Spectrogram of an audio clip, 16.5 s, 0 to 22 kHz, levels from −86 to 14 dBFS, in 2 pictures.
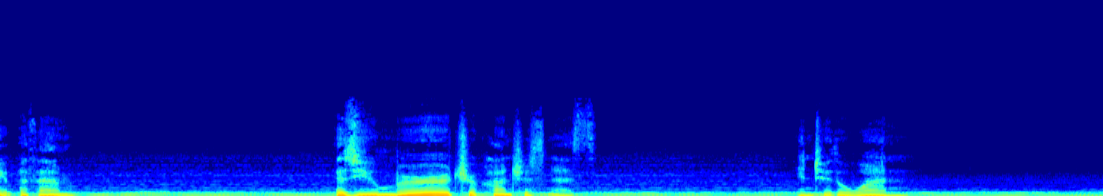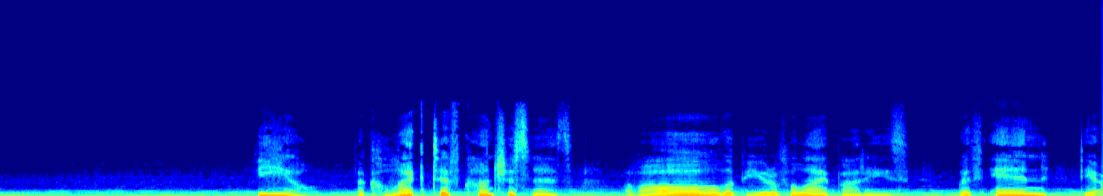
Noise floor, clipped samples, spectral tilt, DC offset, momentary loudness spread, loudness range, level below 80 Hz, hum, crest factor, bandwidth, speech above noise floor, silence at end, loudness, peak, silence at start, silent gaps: -41 dBFS; under 0.1%; -8 dB/octave; under 0.1%; 22 LU; 10 LU; -46 dBFS; none; 18 dB; 9 kHz; 20 dB; 0 s; -22 LUFS; -6 dBFS; 0 s; none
